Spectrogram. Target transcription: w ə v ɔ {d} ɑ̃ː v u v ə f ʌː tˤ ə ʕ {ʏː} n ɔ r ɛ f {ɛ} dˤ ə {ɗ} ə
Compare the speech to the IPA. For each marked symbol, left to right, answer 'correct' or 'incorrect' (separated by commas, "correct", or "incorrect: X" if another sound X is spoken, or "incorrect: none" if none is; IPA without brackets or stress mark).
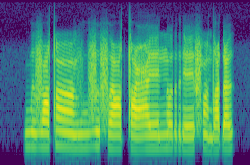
incorrect: tˤ, incorrect: ɛː, incorrect: ɛ̃, correct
